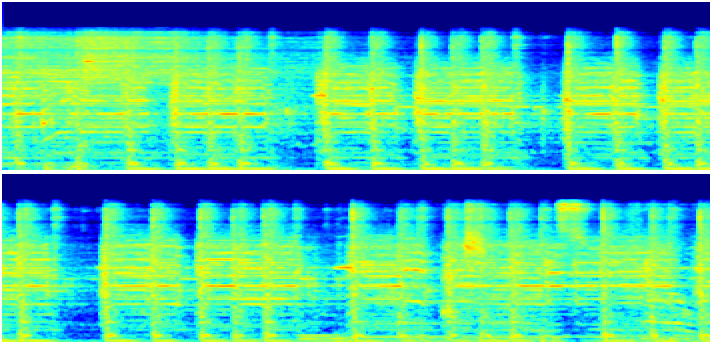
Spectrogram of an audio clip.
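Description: Rock band playing live: electric guitars over a driving drum-kit beat in an instrumental passage with no singing. The band drops out for a moment three times, about two, four and six seconds in.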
